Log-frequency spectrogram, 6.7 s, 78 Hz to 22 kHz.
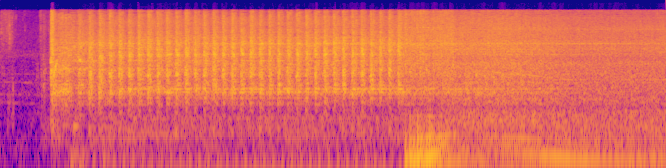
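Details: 2005 Ford Ranger 2.3 engine, suspected lifter tick and black exhaust smoke: starter cranks in steady pulses about three and a half seconds before catching and idling; slow start, cause unconfirmed.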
